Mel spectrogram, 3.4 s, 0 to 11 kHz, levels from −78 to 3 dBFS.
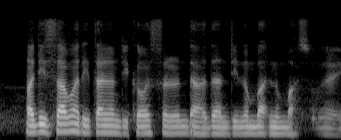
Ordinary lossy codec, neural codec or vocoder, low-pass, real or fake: MP3, 64 kbps; codec, 16 kHz, 0.5 kbps, FunCodec, trained on Chinese and English, 25 frames a second; 7.2 kHz; fake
